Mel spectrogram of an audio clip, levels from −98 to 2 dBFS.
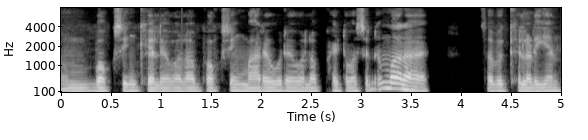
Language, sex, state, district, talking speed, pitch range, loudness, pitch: Magahi, male, Bihar, Gaya, 85 wpm, 110-115 Hz, -19 LUFS, 110 Hz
